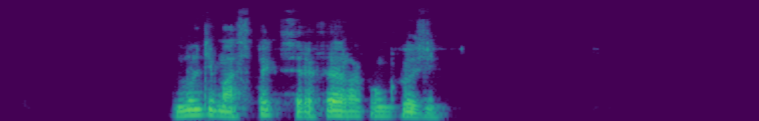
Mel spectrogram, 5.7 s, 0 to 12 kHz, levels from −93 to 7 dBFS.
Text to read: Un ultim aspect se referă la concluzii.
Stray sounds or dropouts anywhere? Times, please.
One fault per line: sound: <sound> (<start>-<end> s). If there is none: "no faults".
no faults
